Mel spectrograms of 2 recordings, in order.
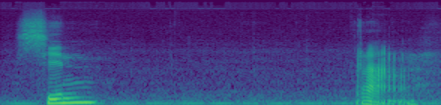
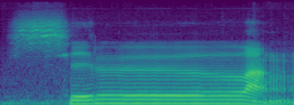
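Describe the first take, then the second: First: The middle is an n followed by an r. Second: The middle is a single l sound. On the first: "secara tulisan tulisannya" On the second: "N-nya ... akan berubah menjadi L. Jadi dibacanya"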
